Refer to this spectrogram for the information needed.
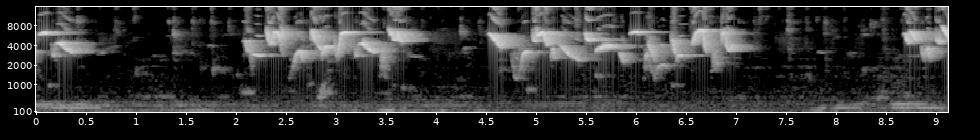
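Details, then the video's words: Young caged grey singing finch, an African seed-eating songbird, singing: bursts of bright, rapid, high warbled notes and short slurred whistles, two long phrases separated by pauses, with faint low background noise. "Burung sanger muda gacor"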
